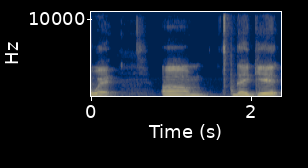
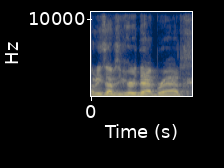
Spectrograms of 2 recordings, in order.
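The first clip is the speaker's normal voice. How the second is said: normal talking voice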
